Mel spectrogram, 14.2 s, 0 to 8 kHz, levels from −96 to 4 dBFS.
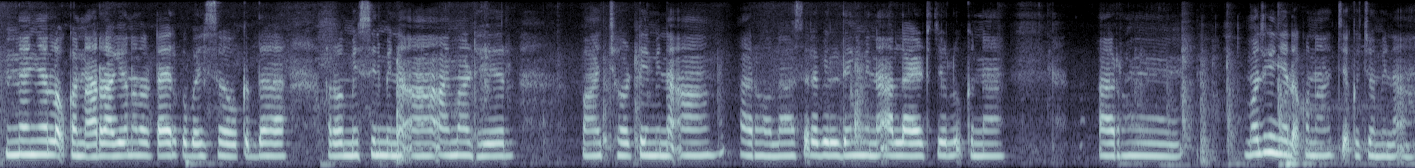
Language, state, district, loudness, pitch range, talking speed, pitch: Santali, Jharkhand, Sahebganj, -16 LUFS, 225-235 Hz, 160 wpm, 230 Hz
